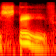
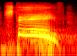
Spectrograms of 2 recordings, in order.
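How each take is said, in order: First: The name is called at normal loudness. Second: The name is called a little louder.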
